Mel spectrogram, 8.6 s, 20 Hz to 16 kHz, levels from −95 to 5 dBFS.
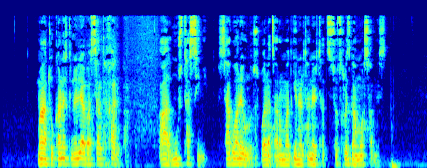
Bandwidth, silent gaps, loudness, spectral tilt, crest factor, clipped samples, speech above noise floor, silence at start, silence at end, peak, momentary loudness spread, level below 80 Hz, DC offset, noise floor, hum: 12 kHz; none; -26 LUFS; -3.5 dB/octave; 22 dB; under 0.1%; 45 dB; 0.75 s; 0.6 s; -4 dBFS; 17 LU; -52 dBFS; under 0.1%; -72 dBFS; none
